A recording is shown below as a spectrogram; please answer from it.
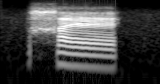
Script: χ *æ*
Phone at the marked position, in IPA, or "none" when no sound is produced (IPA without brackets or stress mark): æ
